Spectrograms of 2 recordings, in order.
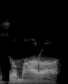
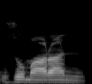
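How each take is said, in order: First: The word ends on an open vowel. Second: The word ends with an added n sound. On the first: "you could just say zumara" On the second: "pronounce it with like the zumaran"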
